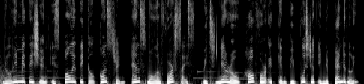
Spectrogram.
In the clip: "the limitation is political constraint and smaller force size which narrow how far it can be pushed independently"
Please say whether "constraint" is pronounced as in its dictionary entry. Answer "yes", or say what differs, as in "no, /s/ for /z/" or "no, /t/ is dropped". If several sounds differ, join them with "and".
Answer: yes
